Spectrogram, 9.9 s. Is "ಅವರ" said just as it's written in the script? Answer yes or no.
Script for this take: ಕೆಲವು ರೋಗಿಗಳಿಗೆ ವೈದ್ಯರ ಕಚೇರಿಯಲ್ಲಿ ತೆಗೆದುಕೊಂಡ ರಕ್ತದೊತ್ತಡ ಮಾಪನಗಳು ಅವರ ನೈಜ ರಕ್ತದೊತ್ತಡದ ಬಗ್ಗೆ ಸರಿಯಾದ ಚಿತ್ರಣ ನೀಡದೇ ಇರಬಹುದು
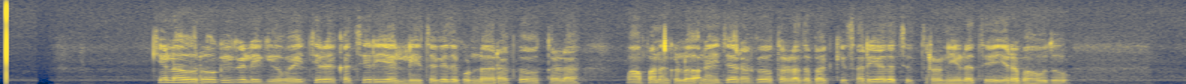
no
